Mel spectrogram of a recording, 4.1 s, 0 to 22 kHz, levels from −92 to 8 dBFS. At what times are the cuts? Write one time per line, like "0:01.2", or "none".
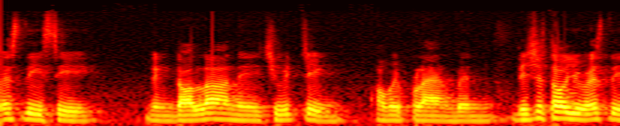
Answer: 0:02.4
